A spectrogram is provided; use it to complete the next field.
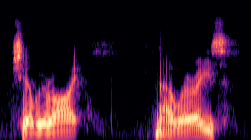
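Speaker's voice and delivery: everyday, casual Australian accent, nasal. Speaker demonstrating basic aussie phrases, in an australian accent. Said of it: "Those are some of the basic Aussie things".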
